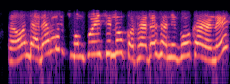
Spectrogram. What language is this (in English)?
Assamese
